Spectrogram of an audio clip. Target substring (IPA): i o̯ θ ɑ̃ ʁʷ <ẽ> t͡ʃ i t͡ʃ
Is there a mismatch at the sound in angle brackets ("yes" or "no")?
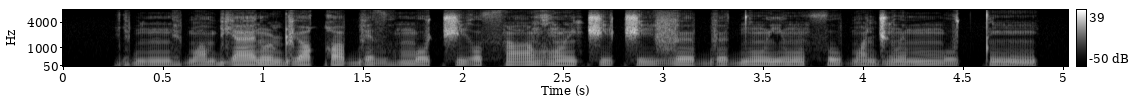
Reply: yes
